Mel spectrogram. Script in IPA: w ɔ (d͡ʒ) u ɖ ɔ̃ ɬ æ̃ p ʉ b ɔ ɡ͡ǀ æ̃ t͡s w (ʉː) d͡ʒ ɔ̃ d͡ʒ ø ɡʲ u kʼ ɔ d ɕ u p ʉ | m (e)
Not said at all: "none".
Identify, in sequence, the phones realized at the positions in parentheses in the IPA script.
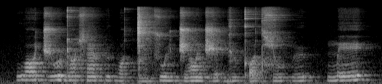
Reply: d͡ʒ, ʉ, e

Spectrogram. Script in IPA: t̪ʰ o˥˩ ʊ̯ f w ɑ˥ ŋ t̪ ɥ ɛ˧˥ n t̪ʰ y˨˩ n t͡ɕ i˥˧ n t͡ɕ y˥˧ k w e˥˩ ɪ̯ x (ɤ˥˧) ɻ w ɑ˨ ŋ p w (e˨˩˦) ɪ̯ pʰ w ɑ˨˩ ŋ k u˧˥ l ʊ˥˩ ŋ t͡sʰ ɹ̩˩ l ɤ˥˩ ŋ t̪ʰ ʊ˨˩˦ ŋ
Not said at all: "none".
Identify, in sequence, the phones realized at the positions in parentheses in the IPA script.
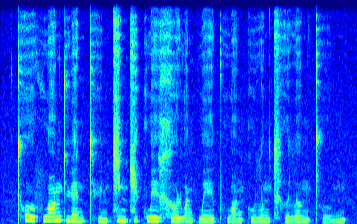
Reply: ɤ˥, e˧˥

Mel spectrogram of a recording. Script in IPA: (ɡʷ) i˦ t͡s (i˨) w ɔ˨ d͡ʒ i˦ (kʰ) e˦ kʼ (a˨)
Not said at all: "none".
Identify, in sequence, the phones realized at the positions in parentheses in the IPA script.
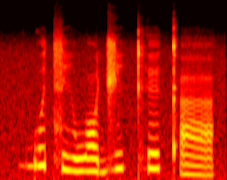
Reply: ɡʷ, i˨, kʰ, a˨

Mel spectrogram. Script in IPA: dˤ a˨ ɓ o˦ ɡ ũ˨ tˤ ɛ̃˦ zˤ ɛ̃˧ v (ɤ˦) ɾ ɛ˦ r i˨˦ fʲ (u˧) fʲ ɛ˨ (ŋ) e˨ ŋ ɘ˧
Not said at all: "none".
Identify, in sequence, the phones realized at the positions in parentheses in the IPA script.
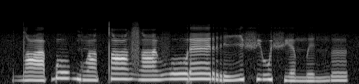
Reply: o˦, u˧, m

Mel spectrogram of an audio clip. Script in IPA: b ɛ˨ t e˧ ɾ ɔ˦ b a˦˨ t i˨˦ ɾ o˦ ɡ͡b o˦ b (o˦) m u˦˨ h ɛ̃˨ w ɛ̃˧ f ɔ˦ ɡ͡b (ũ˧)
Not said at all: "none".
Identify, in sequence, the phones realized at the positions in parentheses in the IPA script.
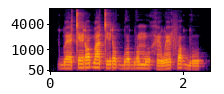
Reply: o˦, u˧

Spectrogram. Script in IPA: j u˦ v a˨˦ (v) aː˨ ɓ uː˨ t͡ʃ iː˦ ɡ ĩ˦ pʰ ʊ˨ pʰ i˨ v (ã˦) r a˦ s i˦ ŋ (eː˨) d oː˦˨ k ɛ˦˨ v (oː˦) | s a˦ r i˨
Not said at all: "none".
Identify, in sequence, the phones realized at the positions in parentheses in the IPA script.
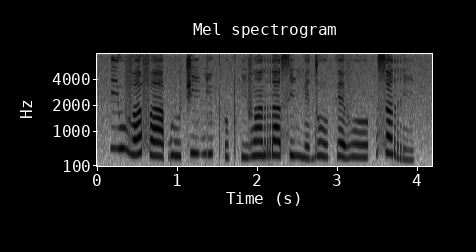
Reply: f, ã˦, e˨, oː˦

